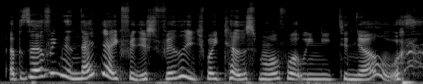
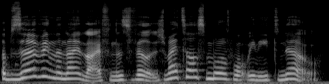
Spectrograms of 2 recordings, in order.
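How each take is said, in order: First: It is said in a cutesy uwu voice. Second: It is said in a normal voice.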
